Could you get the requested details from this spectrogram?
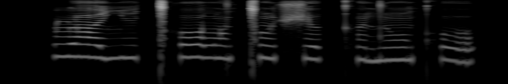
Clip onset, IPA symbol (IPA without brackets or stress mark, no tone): ɭ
